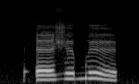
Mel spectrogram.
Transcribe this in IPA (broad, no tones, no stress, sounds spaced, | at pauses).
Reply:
ʔ ɛ ʒ ɘ b ɘ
